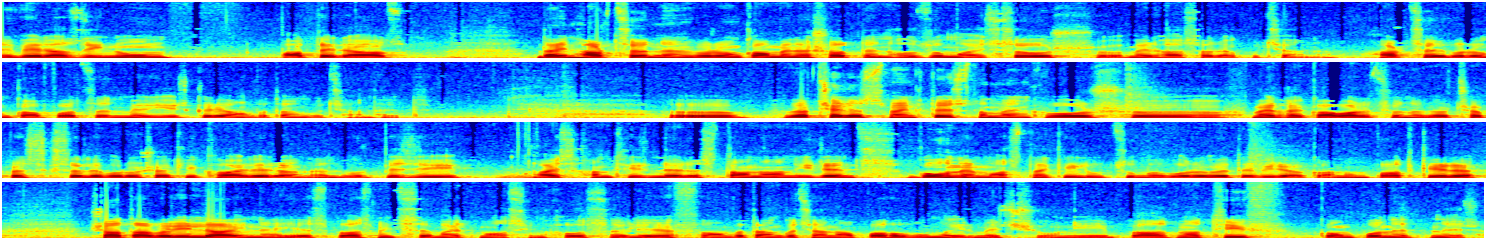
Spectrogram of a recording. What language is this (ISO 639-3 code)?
ron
